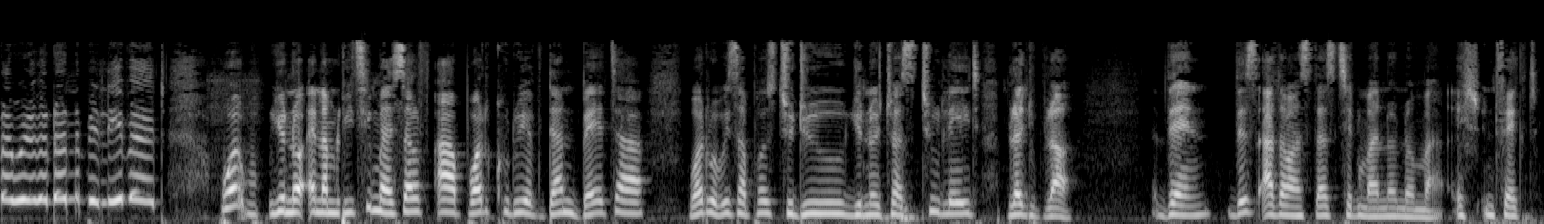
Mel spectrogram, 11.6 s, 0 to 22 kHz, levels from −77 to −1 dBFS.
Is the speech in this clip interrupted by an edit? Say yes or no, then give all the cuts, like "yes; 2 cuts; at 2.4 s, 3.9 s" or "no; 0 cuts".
yes; 3 cuts; at 2.5 s, 7.7 s, 10.2 s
